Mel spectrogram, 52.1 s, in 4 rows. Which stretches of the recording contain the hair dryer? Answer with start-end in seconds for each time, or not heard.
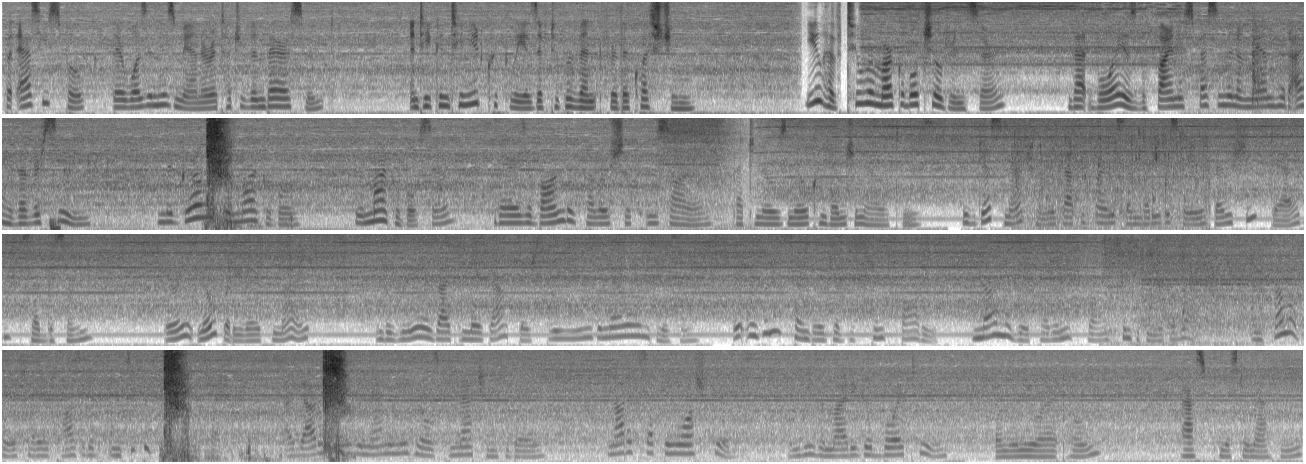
0.0-52.0.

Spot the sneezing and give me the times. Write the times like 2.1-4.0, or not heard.
15.0-15.9, 40.6-42.6.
